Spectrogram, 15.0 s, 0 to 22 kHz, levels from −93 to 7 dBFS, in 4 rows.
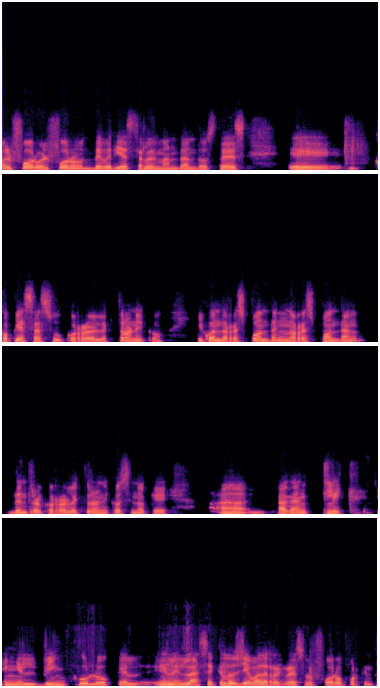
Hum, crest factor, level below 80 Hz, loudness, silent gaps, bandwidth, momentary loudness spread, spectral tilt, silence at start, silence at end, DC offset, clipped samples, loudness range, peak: none; 18 dB; -58 dBFS; -21 LUFS; 2.78-2.82 s, 5.66-5.72 s, 7.43-7.56 s, 9.48-9.56 s; 8 kHz; 8 LU; -6 dB/octave; 0 s; 0.05 s; under 0.1%; under 0.1%; 3 LU; -4 dBFS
